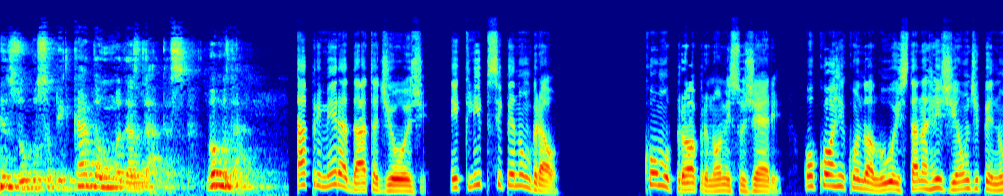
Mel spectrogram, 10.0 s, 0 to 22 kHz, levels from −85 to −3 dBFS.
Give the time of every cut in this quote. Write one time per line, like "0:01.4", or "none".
0:04.4

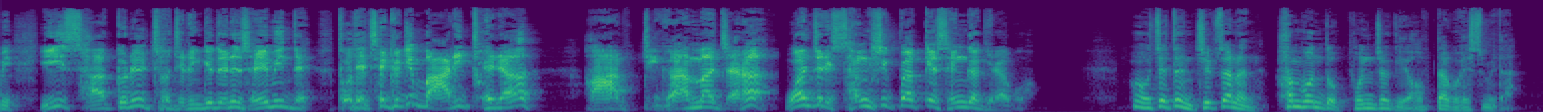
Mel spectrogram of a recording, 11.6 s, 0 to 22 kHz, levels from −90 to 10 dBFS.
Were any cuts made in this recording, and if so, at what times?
0:05.8
0:08.4
0:09.5

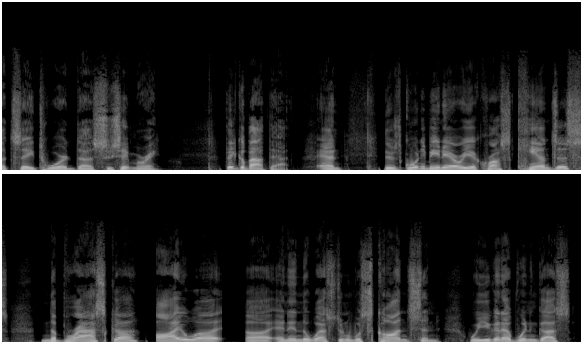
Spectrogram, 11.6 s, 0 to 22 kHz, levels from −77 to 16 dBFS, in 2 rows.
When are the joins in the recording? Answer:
0:03.1
0:07.2

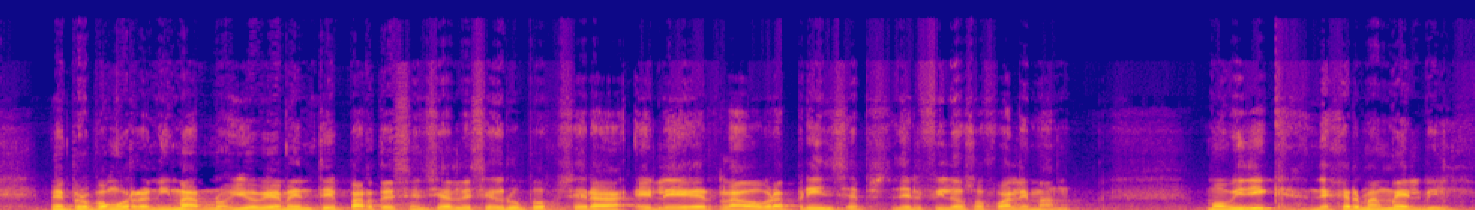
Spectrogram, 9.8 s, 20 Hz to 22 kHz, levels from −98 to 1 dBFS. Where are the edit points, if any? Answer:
none

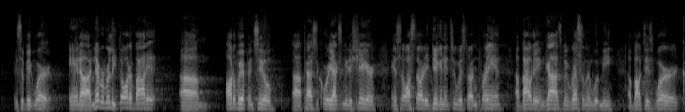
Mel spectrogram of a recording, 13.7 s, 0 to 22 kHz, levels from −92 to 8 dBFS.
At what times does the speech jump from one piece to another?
none

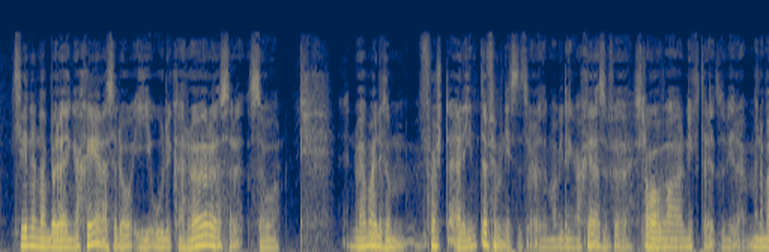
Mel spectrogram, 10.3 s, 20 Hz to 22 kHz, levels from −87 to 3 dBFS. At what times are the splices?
none

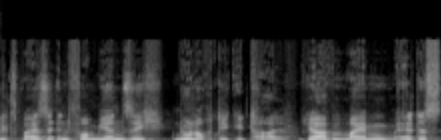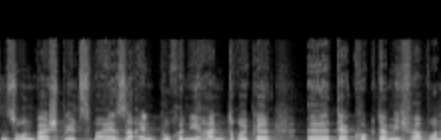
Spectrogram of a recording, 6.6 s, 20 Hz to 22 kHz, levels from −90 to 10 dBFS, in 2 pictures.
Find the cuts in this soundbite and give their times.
0:02.5

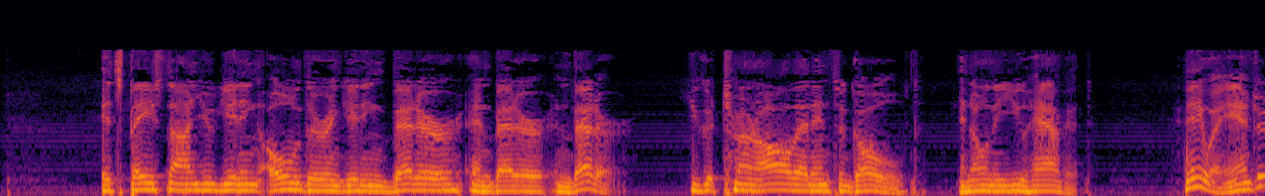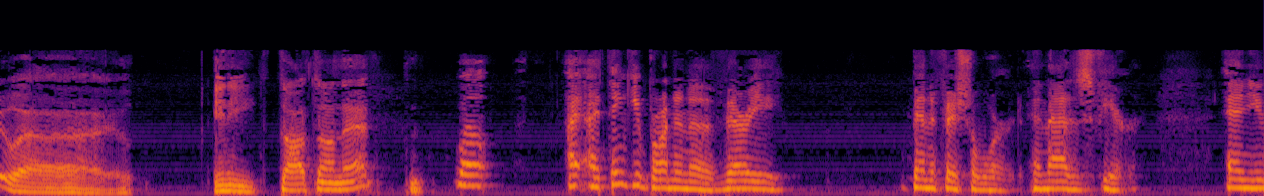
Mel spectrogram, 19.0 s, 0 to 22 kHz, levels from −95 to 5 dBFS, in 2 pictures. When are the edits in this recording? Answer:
none

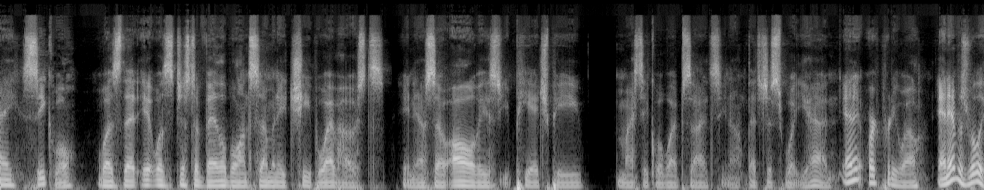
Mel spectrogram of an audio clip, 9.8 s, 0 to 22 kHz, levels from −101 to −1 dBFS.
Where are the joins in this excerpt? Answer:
0:03.9

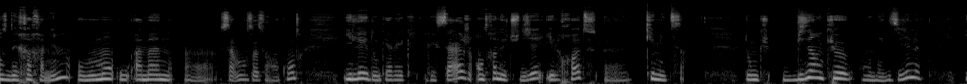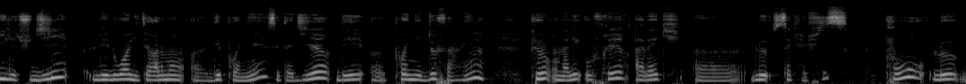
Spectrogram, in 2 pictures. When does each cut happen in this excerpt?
none

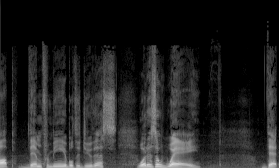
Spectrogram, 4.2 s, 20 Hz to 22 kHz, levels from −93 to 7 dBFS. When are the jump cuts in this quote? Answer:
0:02.1

